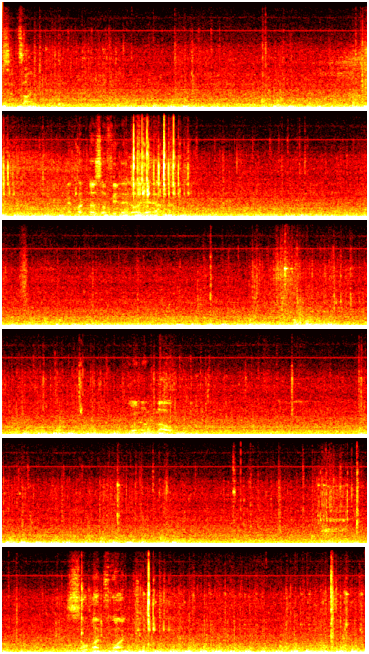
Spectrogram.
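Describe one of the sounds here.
A diesel truck engine drones while cruising on a motorway, heard from inside the cab.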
